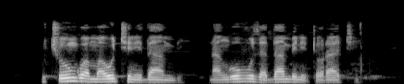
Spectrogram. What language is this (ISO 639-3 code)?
swa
